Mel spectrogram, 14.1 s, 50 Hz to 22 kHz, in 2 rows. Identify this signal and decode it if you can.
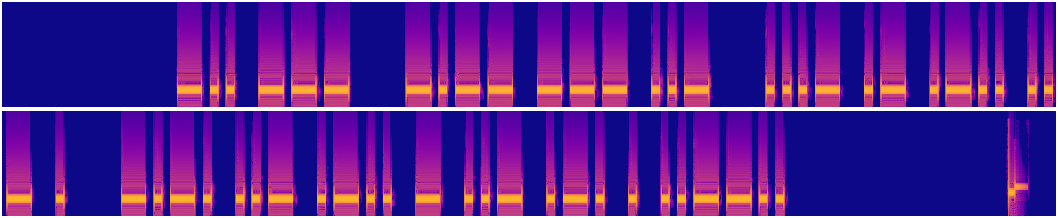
Morse code, heard as a keyed tone, about 22 wpm, 700 Hz. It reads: DO YOU VALUE CULTURE?
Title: Sentences from Top 1000 Words - Review Part 6 - 22wpm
